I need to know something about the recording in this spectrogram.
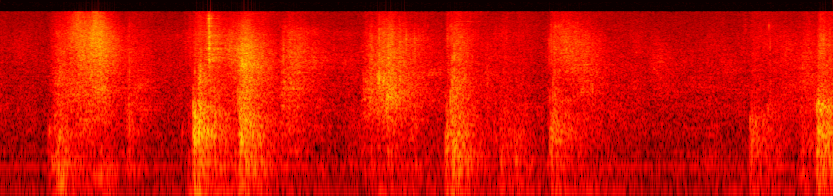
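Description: Footsteps shuffle across a wooden floor in a large echoing room.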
